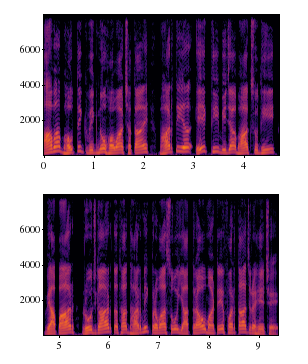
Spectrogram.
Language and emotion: Gujarati, neutral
